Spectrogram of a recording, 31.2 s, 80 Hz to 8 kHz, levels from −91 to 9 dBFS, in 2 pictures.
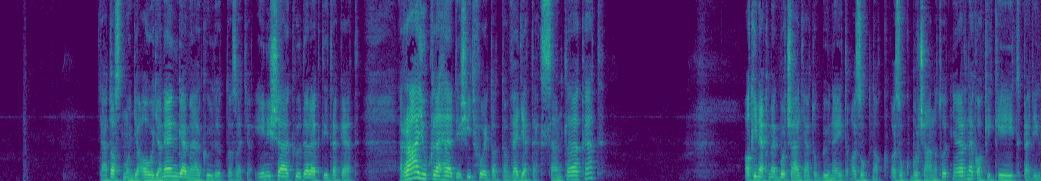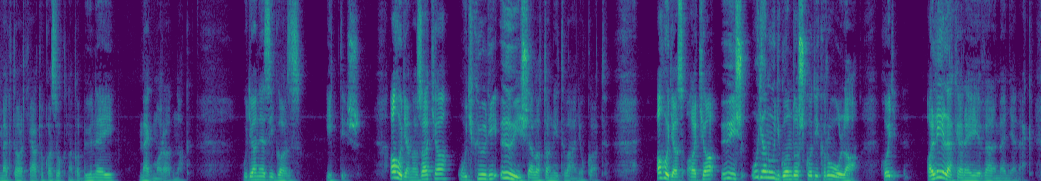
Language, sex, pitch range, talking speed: Hungarian, male, 115-170 Hz, 120 wpm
